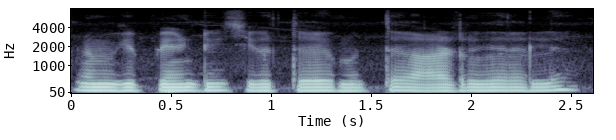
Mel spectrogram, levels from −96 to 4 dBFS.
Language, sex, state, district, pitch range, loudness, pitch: Kannada, male, Karnataka, Koppal, 115-120 Hz, -15 LUFS, 115 Hz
